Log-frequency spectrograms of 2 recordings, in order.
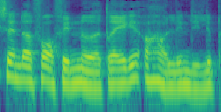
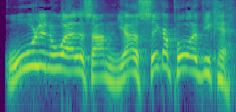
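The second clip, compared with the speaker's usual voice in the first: high, raised plea for calm; beroligende tilråb; 10 semitones higher than usual. A narrator's reading. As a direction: call over a panicking crowd. Julemanden beroliger mængden i panik. (højt, indtrængende tilråb)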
